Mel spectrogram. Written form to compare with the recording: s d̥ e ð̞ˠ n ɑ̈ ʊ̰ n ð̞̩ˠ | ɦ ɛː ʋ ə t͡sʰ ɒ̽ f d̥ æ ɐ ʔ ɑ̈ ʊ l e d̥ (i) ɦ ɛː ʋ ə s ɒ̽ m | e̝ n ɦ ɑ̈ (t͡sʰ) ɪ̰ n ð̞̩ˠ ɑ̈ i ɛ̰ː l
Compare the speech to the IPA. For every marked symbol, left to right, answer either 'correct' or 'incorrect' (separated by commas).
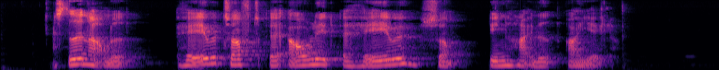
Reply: incorrect, incorrect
